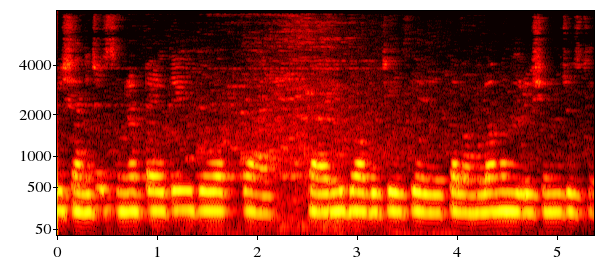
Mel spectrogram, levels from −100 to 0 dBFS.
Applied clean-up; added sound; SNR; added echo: classical method WPE with log-MMSE.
